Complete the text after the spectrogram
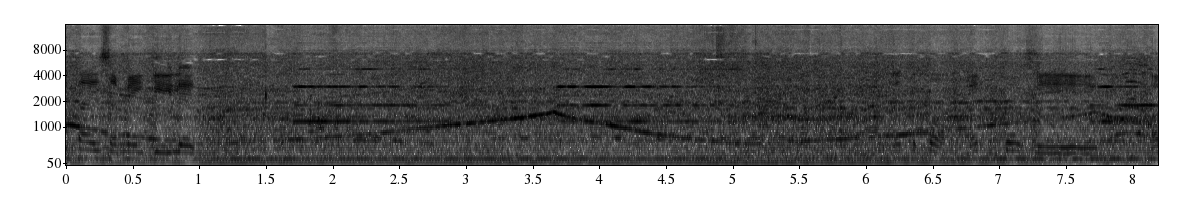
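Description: A siren wails up and down close by.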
